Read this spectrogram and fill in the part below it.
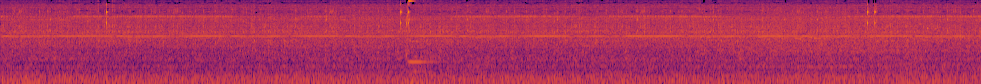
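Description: Short interface clicks sound as menu options are selected.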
